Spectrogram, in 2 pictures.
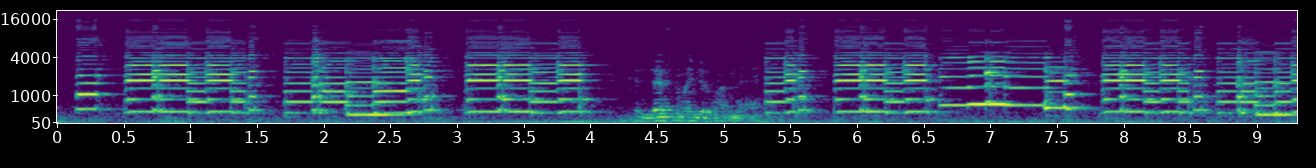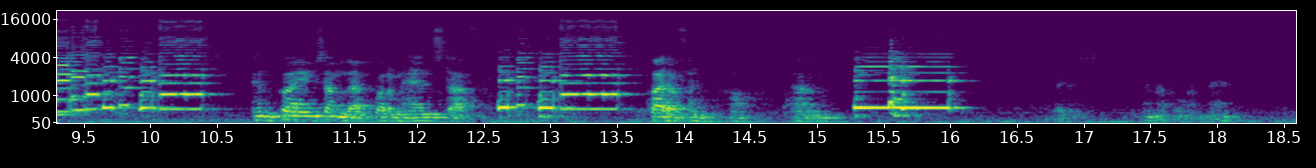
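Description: Uilleann pipes chanter playing short phrases of a slide, with crisp staccato notes and triplets. The phrases stop and restart several times, with gaps of a second or two between them.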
